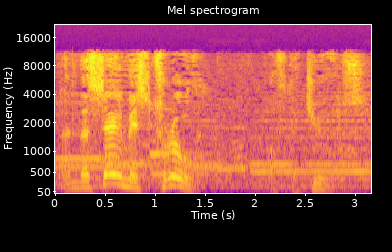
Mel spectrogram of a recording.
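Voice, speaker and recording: A man's voice: on the high side, sing-song, slow pace, over loud music, exaggerated voice. An actor playing a harsh lord loyal to his king in a video game drama, blunt and contemptuous. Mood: cold, assured.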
